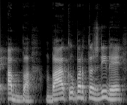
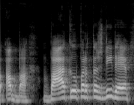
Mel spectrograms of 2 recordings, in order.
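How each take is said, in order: Both takes have the same delivery.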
